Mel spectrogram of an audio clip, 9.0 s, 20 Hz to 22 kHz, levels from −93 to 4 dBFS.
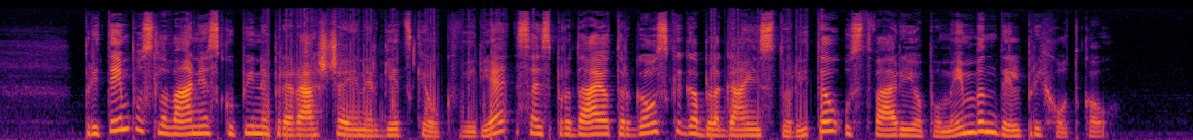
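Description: From 1.98 to 4.01 s, right after "tem poslovanje", the speech picks up processor overload crackle. It comes back from 5.32 to 6.17 s, after "s prodajo trgovskega". Tiny buffers, well under a millisecond, keep missing their deadlines and drop to silence, so you get a gritty, tearing crackle.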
